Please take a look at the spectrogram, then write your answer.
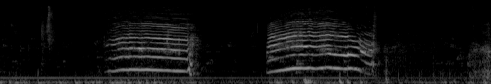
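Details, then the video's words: Pet cat loudly demanding food inside a home: two long, strong meows under a second each, harmonic and slightly arched in pitch, separated by a short pause, over a constant low electrical hum. "cat loudly demands: "NOM! NOM! NOM!""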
